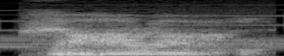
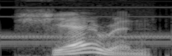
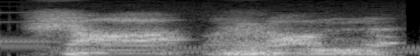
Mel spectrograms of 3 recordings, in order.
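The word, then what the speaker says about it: Charon: name my name is Shon Sharon that's a girl's name not Sharon you dard it's Shon that's c h a r o n Shon now you say it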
